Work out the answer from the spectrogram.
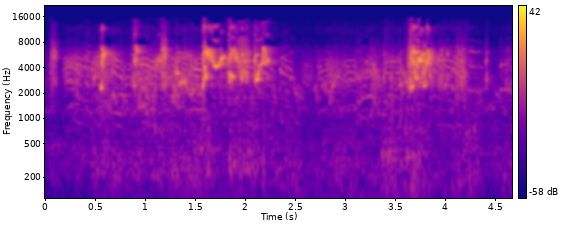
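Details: Budgerigar breeding pair calling during mating, August 16, 2024: intermittent scratchy warbles and sharp chirps, with a louder burst near the start and another late in the recording.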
